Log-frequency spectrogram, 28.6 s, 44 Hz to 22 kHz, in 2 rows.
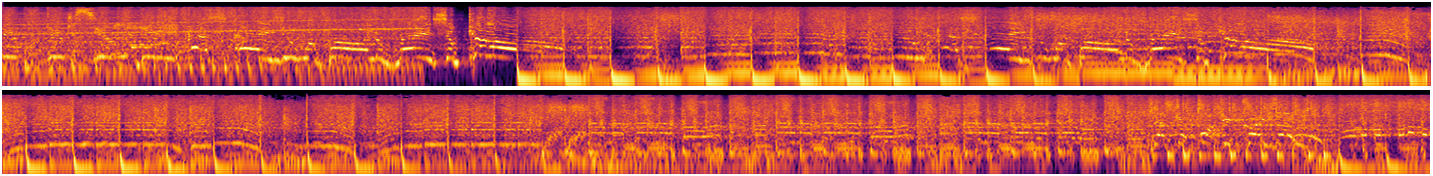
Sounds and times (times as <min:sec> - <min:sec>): Speech: 0:00.0 - 0:05.6, 0:08.9 - 0:13.3
Music: 0:00.0 - 0:28.5.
